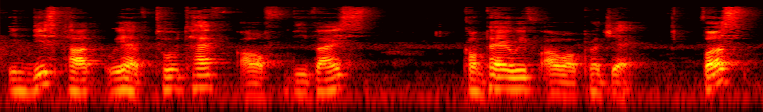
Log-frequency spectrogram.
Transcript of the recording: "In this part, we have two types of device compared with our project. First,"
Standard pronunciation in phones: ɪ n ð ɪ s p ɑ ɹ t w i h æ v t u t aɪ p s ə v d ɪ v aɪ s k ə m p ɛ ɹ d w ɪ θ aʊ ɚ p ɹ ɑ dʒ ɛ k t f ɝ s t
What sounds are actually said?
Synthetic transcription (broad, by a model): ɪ n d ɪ s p ɑ t w i h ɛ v t u t aɪ p ə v d ɪ v aɪ s k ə m p ɛ w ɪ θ aʊ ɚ p ɹ ɑ dʒ ɛ k t f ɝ s t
